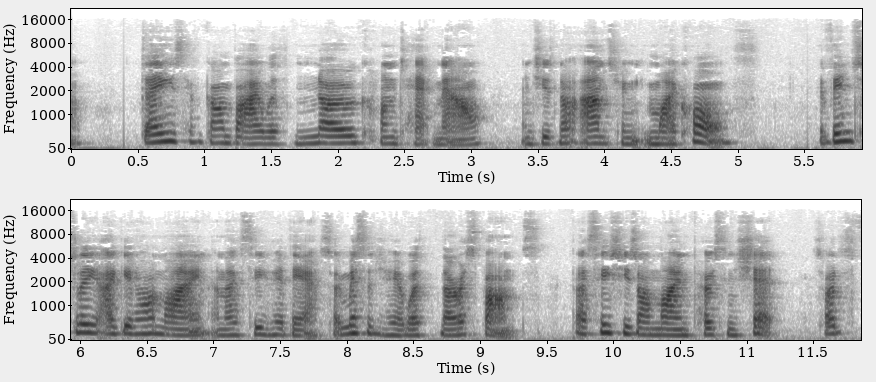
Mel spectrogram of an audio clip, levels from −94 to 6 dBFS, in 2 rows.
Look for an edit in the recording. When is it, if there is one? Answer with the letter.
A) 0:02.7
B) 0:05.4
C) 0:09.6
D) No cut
C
